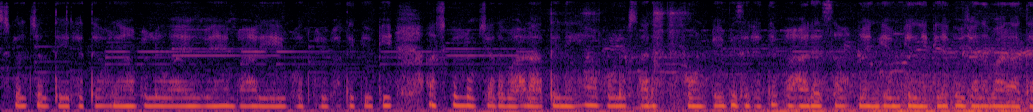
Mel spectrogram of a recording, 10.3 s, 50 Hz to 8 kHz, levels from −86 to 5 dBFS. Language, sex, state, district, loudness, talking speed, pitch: Hindi, female, Jharkhand, Jamtara, -35 LUFS, 265 wpm, 215 Hz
